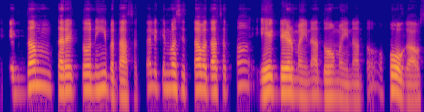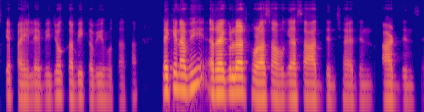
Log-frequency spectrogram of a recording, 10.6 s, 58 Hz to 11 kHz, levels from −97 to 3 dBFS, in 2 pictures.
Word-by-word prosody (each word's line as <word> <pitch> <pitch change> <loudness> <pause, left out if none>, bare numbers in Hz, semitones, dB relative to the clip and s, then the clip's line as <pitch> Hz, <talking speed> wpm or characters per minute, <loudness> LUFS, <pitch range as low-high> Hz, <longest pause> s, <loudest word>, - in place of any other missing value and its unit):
एकदम 195 +7 +2
करेक्ट 165 0 +3
तो 170 0 +1
नहीं 170 +2 -3
बता 135 -5 0
सकता 120 +8 -14
लेकिन 185 -1 -8
बस 180 -1 -1
इतना 170 +1 +1
बता 165 -2 +2
सकता 160 +5 -12
हूँ 210 0 -10 0.2
1 155 -1 +1
डेढ़ 150 -1 +6
महीना, 130 -1 -5
2 125 0 -3
महीना 110 -3 -9
तो 135 +7 -21
होगा 115 -10 +3
उसके 105 - -10
पहले 110 0 -7
भी 115 0 -14
जो 125 +3 -8
कभी-कभी 120 -2 -9
होता 105 -2 -18
था। 115 +4 -26 0.3
लेकिन 165 +3 +3
अभी 185 +9 +2
रेगुलर 145 +1 +7
थोड़ा-सा 120 -1 +2
हो 115 -1 -4
गया 115 0 -2
7 115 -2 -3
दिन, 110 -2 -13
छह 110 +1 -11
दिन, 105 +1 -18
8 110 0 -1
दिन 100 -1 -16
130 Hz, 215 wpm, -27 LUFS, 110-165 Hz, 0.3 s, रेगुलर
